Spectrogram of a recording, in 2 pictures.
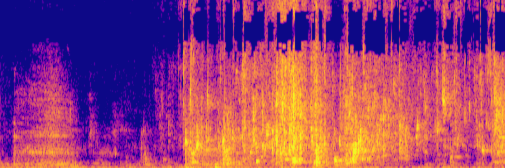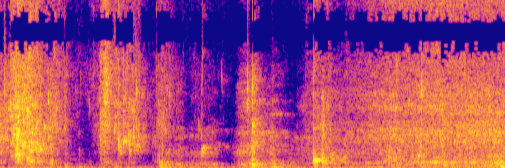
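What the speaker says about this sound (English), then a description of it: "I'm going to get some hot water, some fresh hot water going here." Hot water running from a tap into a sink at a barbershop during a straight razor shave, a steady broadband rush that swells and dips as the flow shifts, with faint splashing and no talk.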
